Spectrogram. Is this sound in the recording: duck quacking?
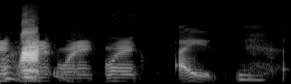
yes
